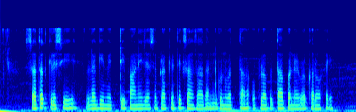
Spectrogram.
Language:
Magahi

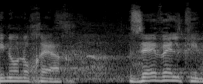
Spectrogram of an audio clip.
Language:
Hebrew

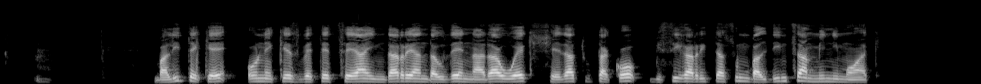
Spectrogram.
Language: Basque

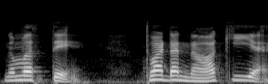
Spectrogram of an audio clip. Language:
Dogri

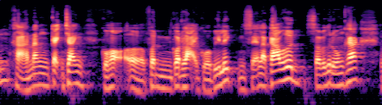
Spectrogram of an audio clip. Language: Vietnamese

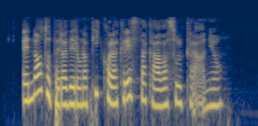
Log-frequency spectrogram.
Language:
Italian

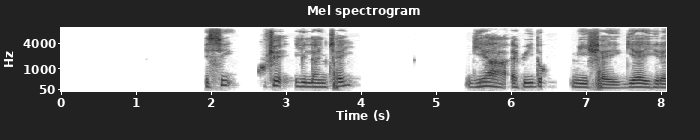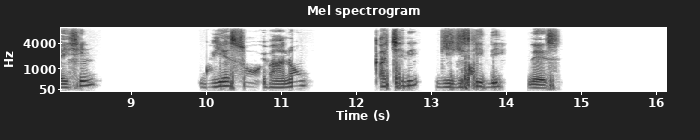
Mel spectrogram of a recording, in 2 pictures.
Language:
Wolaytta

